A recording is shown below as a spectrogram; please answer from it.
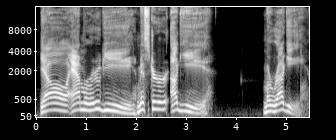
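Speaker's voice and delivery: slow, stretched-out names; drawn-out greeting. Pretend. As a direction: draw each name out playfully. Greeting a viewer playfully.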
